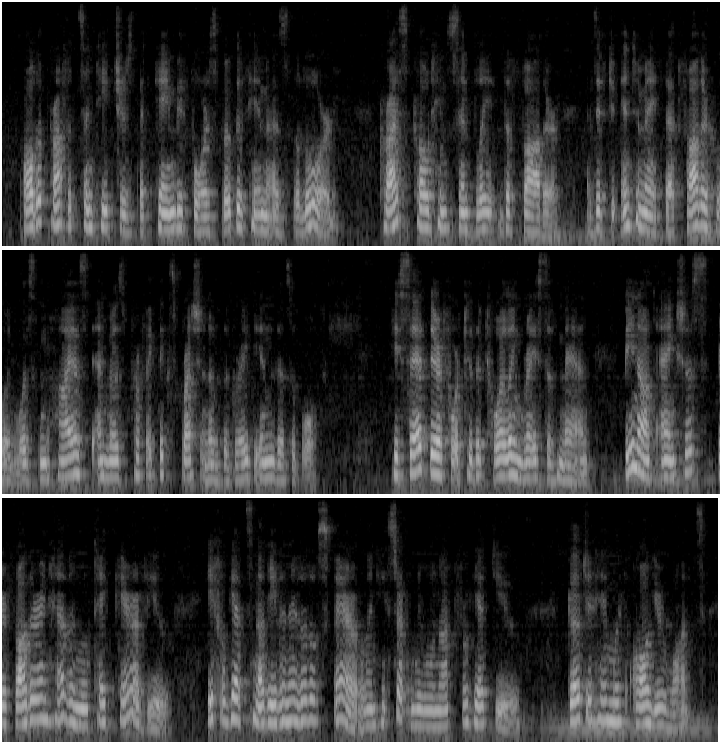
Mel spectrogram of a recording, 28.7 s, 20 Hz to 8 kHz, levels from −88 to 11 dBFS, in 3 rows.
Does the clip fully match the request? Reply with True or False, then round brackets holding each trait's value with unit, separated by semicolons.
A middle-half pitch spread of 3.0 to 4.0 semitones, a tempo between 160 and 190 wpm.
True (3.6 semitones; 165 wpm)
